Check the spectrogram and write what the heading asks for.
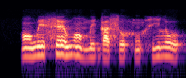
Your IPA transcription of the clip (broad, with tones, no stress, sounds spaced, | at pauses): ɔ̃˨ w e˧ s ɛ˦ w ɔ̃˦˨ m e˧ ɡ a˨ s o˨ h ũ˨ h i˨˦ l o˦˨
